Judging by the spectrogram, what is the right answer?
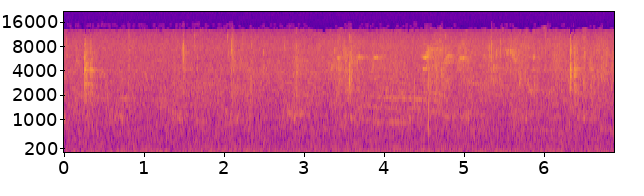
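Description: Eating by hand: scattered small clicks and smacks of chewing and of fingers working rice and curry on the plates, over a steady low hum.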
